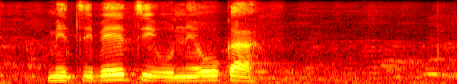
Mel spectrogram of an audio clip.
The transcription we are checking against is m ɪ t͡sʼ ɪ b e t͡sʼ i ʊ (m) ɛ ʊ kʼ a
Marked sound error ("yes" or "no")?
yes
